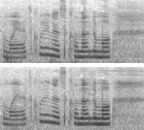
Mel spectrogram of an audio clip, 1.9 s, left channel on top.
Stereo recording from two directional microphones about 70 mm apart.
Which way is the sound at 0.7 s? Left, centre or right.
Centre.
